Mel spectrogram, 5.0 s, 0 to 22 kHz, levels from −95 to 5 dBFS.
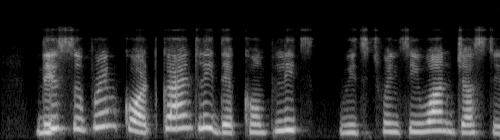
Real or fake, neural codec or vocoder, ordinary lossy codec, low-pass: fake; codec, 16 kHz, 0.4 kbps, LongCat-Audio-Codec; Opus, 32 kbps; 7.2 kHz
